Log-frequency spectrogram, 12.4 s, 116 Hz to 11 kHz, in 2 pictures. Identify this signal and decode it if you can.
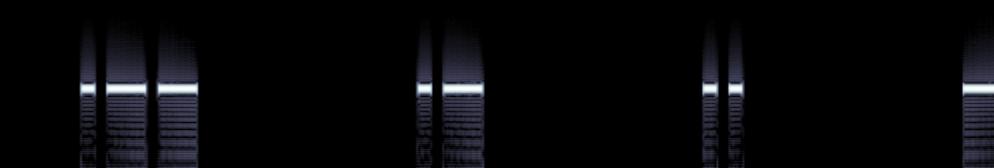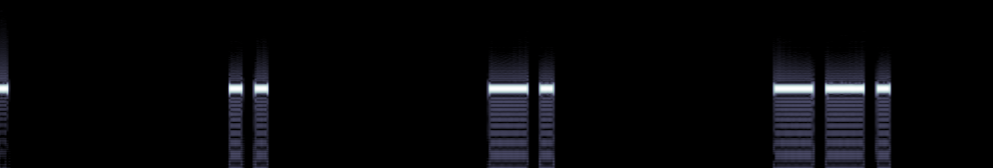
Morse code, heard as a keyed tone, about 15 wpm, spaced as for 5 wpm, 1000 Hz. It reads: WAITING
